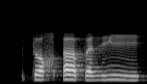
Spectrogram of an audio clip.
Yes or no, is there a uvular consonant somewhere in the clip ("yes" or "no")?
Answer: yes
